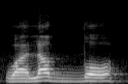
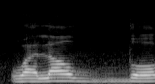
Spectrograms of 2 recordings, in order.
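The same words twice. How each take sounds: First: The dhad sound is hard and forceful. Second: The dhad sound is soft and cushioned. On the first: The speaker calls it wrong. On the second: The speaker calls it right. "Dhad bukan huruf yang keras"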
